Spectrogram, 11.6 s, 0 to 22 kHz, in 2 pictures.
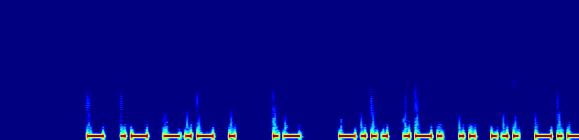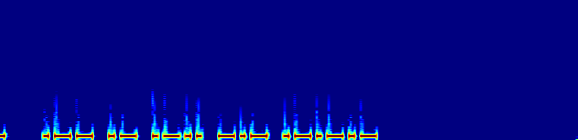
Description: Morse code, heard as a keyed tone, about 22 wpm, 700 Hz. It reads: TAKE A BRISK WALK.
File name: practice / 22wpm / Easy Sentences with Hints - 22wpm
